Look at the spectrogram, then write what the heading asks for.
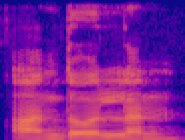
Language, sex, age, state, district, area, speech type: Punjabi, male, 18-30, Punjab, Fazilka, rural, spontaneous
